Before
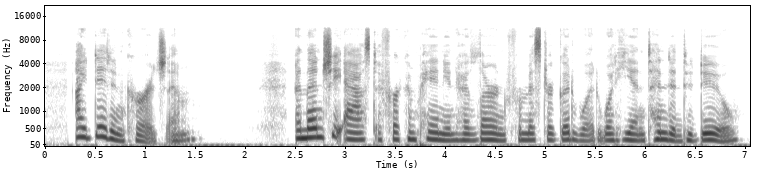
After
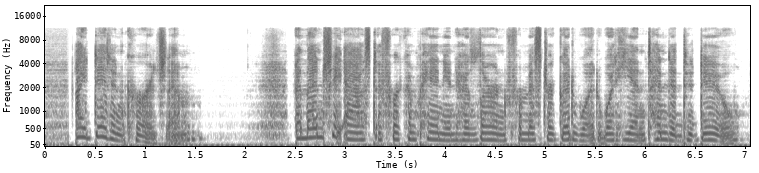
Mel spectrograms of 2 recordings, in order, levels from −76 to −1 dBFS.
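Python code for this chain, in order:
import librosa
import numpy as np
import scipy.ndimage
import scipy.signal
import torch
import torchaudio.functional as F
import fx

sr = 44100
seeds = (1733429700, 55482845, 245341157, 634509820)

y = x + 0.92 * np.pad(x, (int(3.3 * sr / 1000.0), 0))[:len(x)]
y = fx.spectral_comp(y, sr, ratio=4.0)
y = F.gain(torch.from_numpy(y), 3.5).numpy()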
